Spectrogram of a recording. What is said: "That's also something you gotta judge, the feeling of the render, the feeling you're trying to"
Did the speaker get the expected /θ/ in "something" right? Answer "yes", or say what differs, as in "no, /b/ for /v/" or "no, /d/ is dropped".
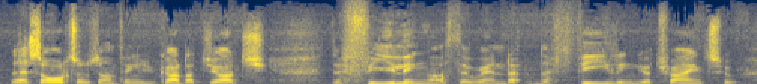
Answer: yes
